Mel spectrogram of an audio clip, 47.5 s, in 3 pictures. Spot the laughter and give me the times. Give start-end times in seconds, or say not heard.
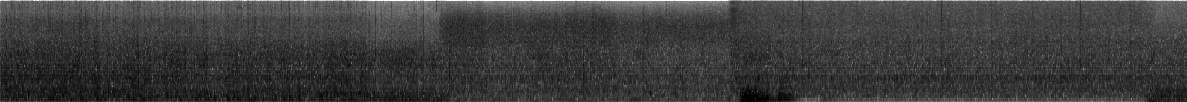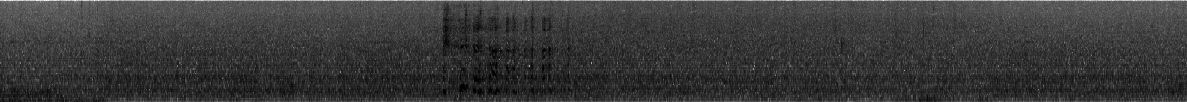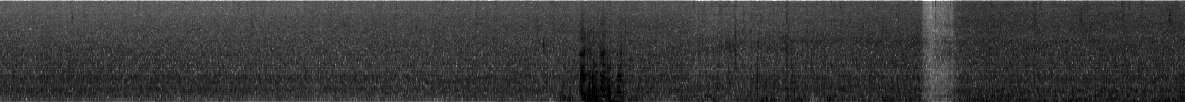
9.7-11.2, 21.7-23.4, 39.1-40.0.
